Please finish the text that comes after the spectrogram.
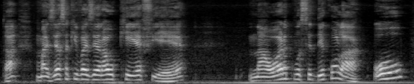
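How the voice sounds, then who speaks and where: A man's voice: high voice, animated, unhurried, a little mellow. A man giving a casual screen-share tutorial, patient and repetitive, often checking in with the listener. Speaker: instructor explaining flight instruments.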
